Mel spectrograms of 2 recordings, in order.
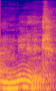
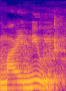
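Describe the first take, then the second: First: The first vowel sounds like the 'i' in bit. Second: The first vowel sounds like the word eye. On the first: "अब इसको हम अगर पढ़ते हैं मिनट" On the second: "और इसको पढ़ते हैं माइन्यूट"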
